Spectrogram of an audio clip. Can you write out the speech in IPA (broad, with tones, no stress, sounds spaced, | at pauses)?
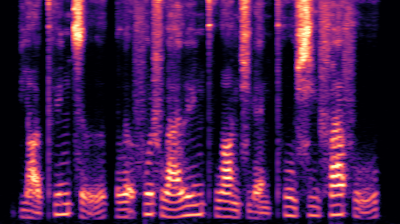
p j ɑ̰˨˩ ʊ̯ pʰ y˥ n t͡s ɹ̩˨˩˦ | l ɤ̰˨˩ f u˥ ʂ w ä˧˥ l y˥ n pʰ w ɑ˥˩ ŋ ɕ ɥ ɛ̰˨˩ n pʰ u˥˧ ɕ i˥˩ f ä˥ f ṵ˨˩˦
